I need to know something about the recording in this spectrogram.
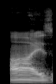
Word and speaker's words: eyes: distinctions there it's that eyes is pronounced with a z but it also has a slightly longer vowel than ice which is pronounced faster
